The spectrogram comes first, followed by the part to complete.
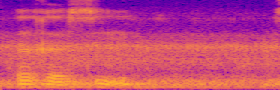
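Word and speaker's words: R&Sie(n): A pile of dust by an architectural practice whose French name, pronounced in French, hérésie, sounds like the English word heresy, which is their mission.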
